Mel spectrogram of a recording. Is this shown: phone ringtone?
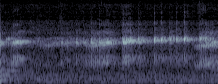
no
